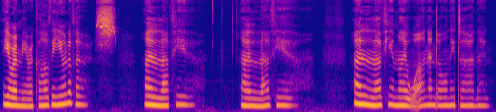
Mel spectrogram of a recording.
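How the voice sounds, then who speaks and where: A woman's voice: on the high side, little pitch movement, slow, darkish tone, no echo, clean studio sound. A woman voicing an obsessive, doting, gleefully morbid young vampire in an intimate, theatrical ASMR roleplay monologue. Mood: adoring, obsessive. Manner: gushing, theatrical, breathy asides, lovestruck.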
